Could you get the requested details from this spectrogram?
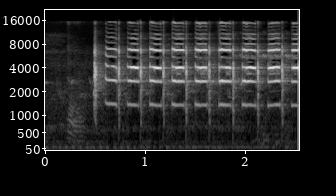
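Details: A myna (jalak kebo) gives a fast run of bright, nasal, ringing notes, about four or five a second, used as a lure call to prompt other mynas to call, in quiet surroundings.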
